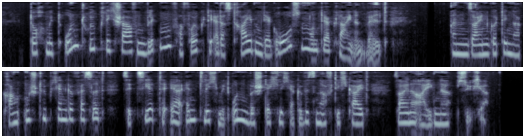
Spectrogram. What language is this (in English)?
German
